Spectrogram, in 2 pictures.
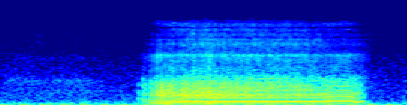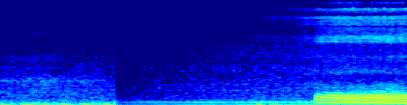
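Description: Loud, buzzing, rattling snores on the in-breath, with quieter breathing between them and a steady room hum: ordinary snoring.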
